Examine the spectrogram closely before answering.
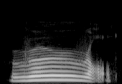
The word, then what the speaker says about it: rural: the roll roll roll this roll is the same as world so it's almost like world but you're starting with an r instead of a w rural and that means outside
